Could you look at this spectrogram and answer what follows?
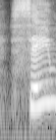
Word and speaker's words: Saint: know in english you say saint but in french you do not say the t it is sa and then again for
